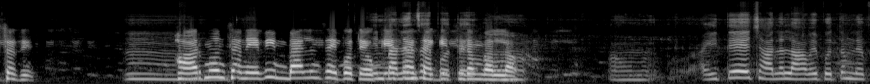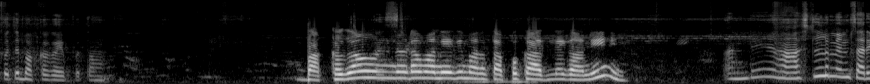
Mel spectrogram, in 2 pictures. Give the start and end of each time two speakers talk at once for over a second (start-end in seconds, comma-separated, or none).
3.8-5.1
